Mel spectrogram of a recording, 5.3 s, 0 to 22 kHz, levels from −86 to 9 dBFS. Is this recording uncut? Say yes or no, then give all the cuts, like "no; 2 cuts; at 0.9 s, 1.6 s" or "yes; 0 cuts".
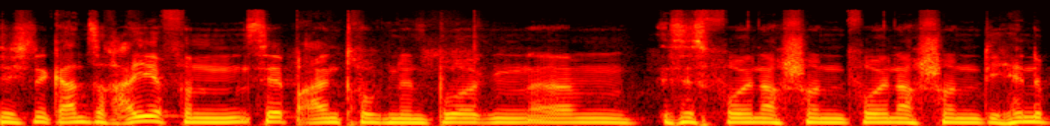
no; 3 cuts; at 1.2 s, 3.2 s, 4.2 s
